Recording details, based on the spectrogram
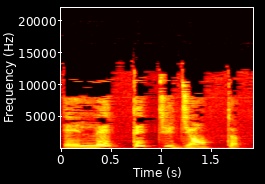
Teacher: Ma hääldan selle T sealt esti lõpust välja.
